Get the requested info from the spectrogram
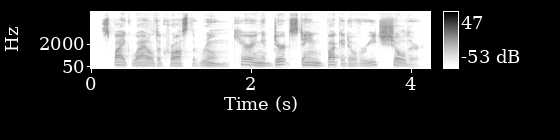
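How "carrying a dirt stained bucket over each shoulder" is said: usual speaking voice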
